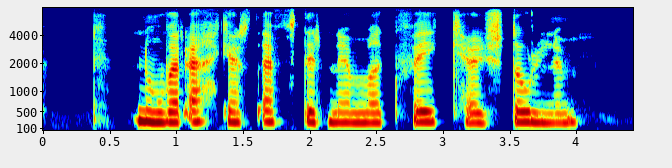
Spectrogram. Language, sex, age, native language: Icelandic, male, 14, Icelandic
